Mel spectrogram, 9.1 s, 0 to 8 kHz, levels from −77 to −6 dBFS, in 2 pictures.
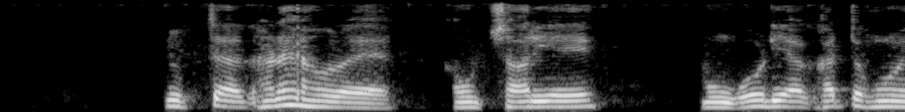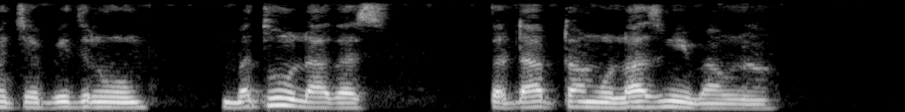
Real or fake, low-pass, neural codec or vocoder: fake; 7.2 kHz; codec, 24 kHz, 0.9 kbps, WavTokenizer, medium speech release version 2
